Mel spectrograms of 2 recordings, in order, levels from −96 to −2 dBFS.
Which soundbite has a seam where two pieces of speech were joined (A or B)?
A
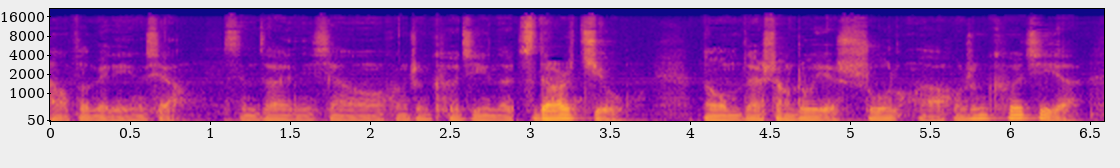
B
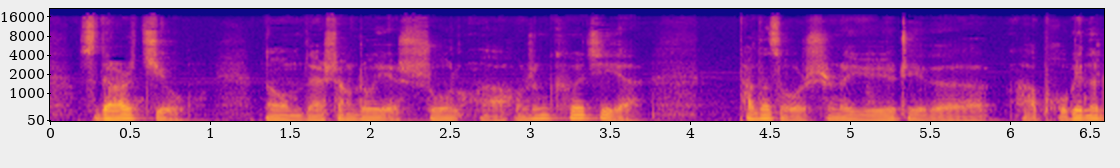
A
